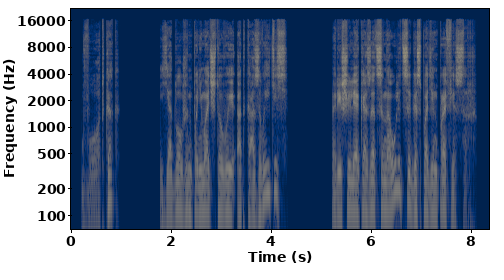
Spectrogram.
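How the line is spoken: Menacing hiss. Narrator (Russian): зашипел Расти

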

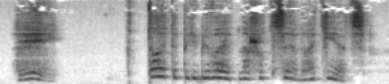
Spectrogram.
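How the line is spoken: Eager heated whisper. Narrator (Russian): Жарким шепотом спросил Эйб и от нетерпения

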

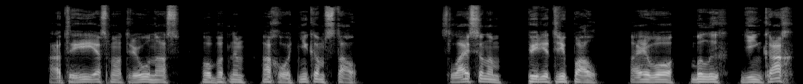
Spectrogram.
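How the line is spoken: Mocking through teeth. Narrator (Russian): Сквозь зубы усмехнулся Ролден

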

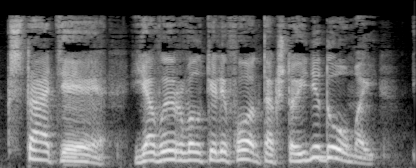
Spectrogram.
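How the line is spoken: Yelled into darkness. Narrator (Russian): заорал в темноту

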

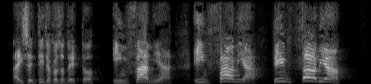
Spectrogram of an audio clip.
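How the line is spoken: Furious screaming. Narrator (Italian): urlava facendosi paonazzo

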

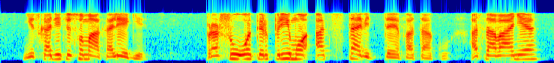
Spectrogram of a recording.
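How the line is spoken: Thunderous voice. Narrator (Russian): прогремел Железовский

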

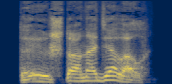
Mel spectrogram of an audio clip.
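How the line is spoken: Elder's loud, slightly hysterical voice. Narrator (Russian): Громко и немного истерично начал старейшина

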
